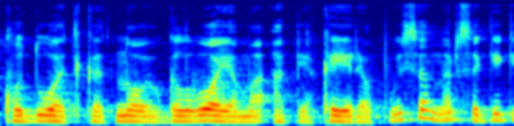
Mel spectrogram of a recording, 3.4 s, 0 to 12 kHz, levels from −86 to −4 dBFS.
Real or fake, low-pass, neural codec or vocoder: real; 10.8 kHz; none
